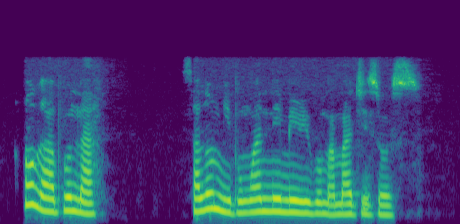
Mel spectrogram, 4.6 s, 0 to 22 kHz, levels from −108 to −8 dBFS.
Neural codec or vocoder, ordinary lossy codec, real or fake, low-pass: none; none; real; none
